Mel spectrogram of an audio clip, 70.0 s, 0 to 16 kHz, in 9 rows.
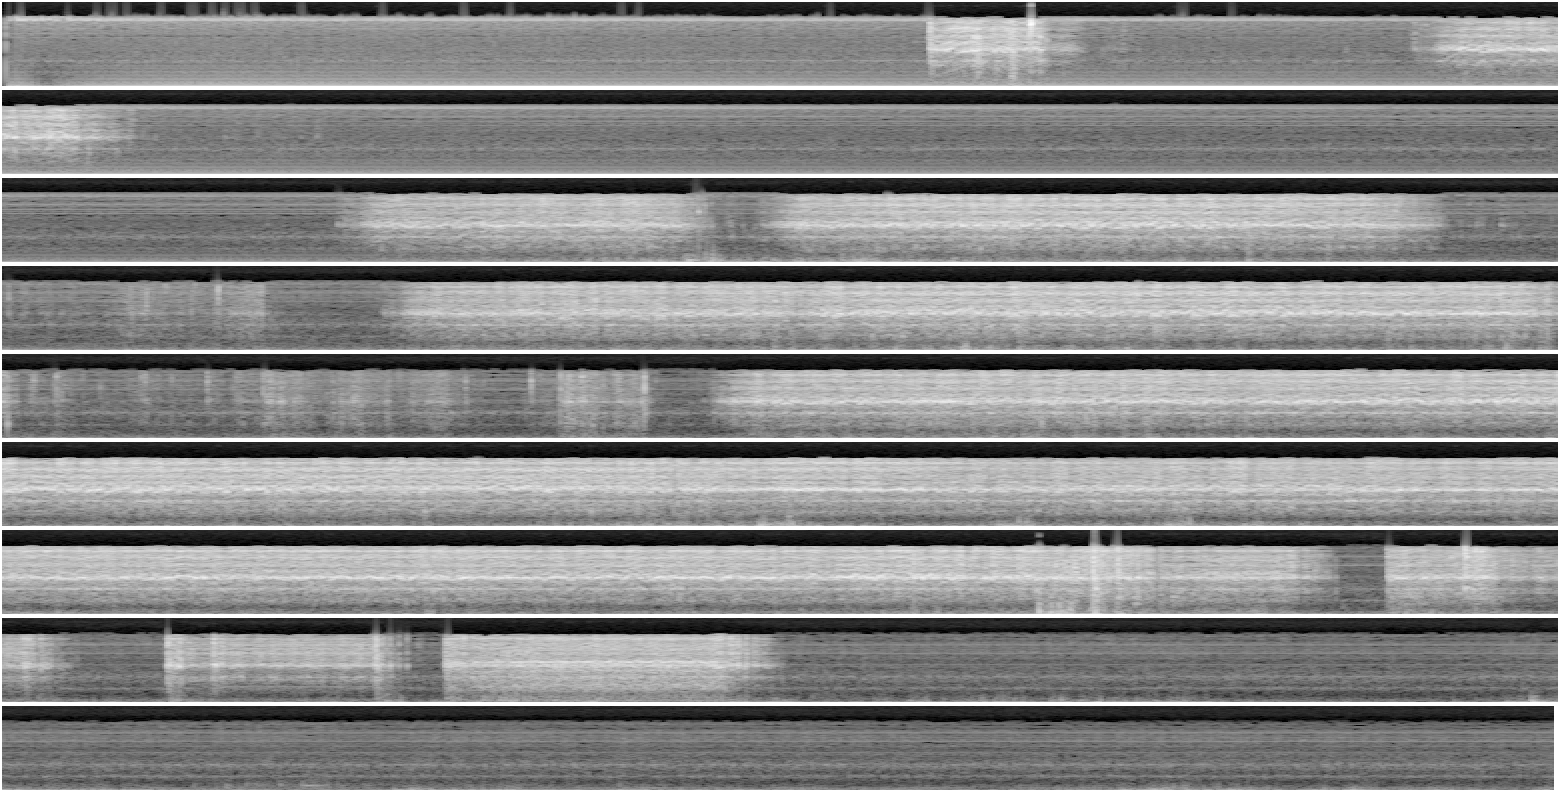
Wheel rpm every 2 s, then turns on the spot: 0, 0, 50, 50, 20, 0, 0, 0, 30, 110, 160, 70, 40, 150, 160, 100, 10, 80, 160, 150, 160, 160, 160, 160, 160, 160, 150, 100, 150, 30, 0, 0, 0, 0, 0.
22-24 32-34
